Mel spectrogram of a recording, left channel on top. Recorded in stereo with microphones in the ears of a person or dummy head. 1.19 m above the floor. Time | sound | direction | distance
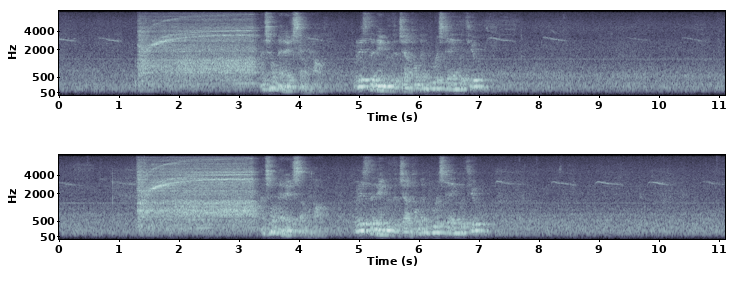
1.3 | a blender | 55° right (ahead or behind) | 0.7 m
3.4 | a man speaking | 65° left (ahead or behind) | 1.0 m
